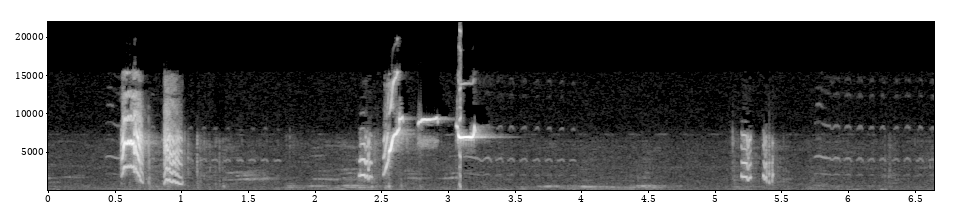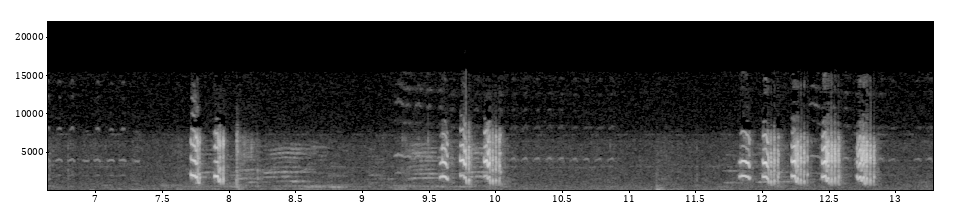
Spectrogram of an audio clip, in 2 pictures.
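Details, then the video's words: Squirrel uttering brief bursts of high, buzzy chirps spaced a few seconds apart, the later groups softer and in quick doubles or triples, against silence. "សំលេងដង្ហែន Squirrel 🐿️ Sound"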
